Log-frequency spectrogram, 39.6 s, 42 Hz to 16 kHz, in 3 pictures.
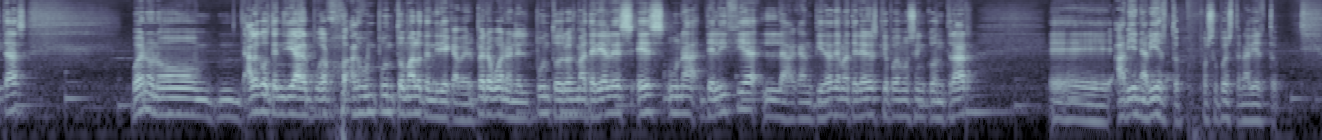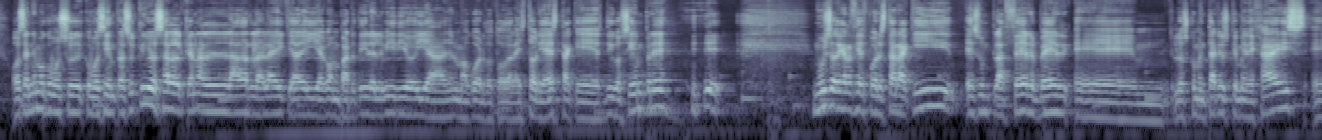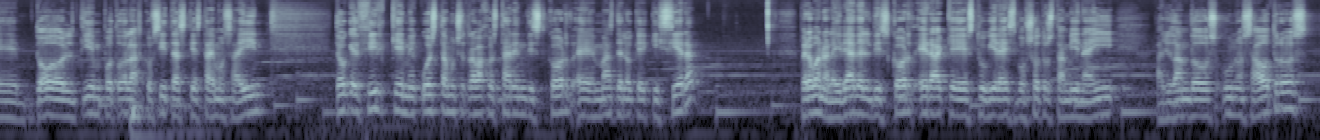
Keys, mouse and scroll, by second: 7.2 click.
